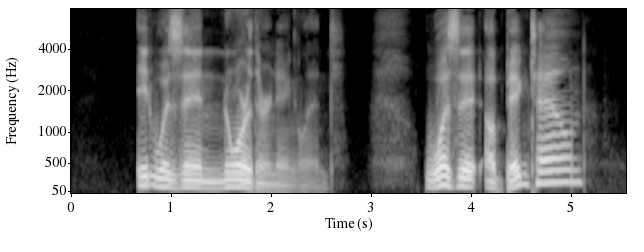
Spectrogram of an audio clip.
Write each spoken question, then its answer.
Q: Was it a big town?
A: No, it wasn't a big town.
